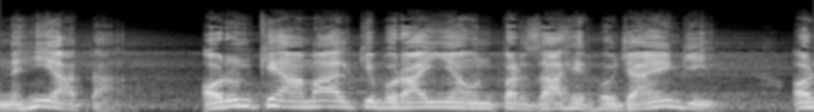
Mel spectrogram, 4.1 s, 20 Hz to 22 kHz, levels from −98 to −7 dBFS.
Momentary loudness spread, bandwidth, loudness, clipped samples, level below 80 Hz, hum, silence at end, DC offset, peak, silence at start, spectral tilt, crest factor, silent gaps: 12 LU; 14.5 kHz; -21 LUFS; under 0.1%; -60 dBFS; none; 0 s; under 0.1%; -2 dBFS; 0 s; -3.5 dB/octave; 22 dB; none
